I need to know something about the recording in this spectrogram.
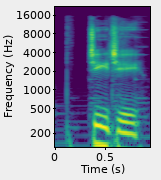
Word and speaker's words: Gigi: Gigi. It's a French name. Okay. Okay. Also known as the English dub of a magical girl anime from the 80s. Gigi. The phrase, it's pronounced like the phrase, GG.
